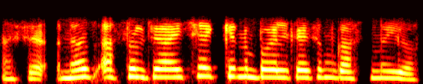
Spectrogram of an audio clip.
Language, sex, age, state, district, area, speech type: Kashmiri, female, 30-45, Jammu and Kashmir, Srinagar, urban, conversation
